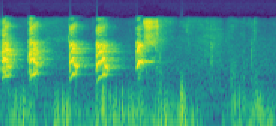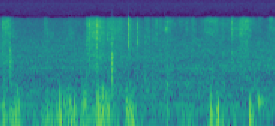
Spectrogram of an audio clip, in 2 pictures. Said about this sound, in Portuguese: Lara se distraiu quando o cachorro latiu.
